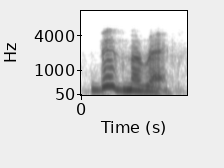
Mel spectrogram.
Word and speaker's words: Bismarex: Bismarex.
